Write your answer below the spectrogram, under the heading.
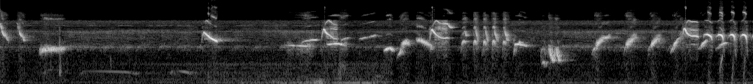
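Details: Male and female white-rumped shamas kept in a breeding cage, vocalizing to stir mating: varied clear whistles and sharp upslurred notes after quiet gaps, building to rapid repeated notes at the end.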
